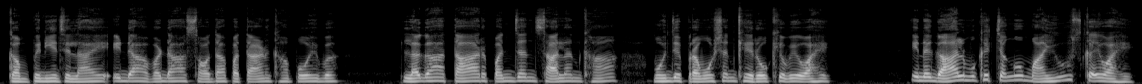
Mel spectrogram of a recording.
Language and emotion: Sindhi, sad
